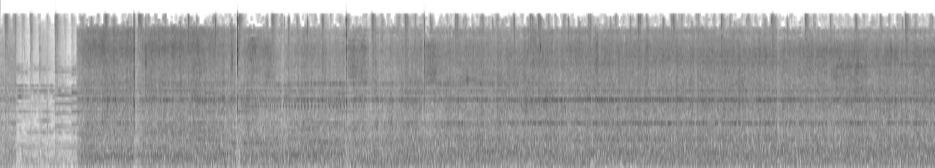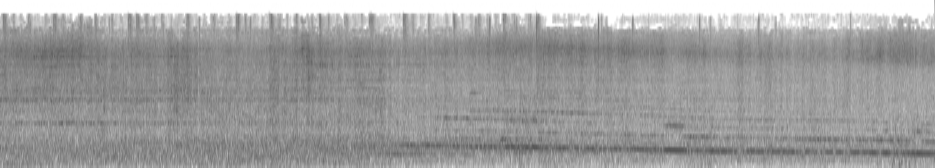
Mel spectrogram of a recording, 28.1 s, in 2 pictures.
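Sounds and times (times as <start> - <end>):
electric train rumbling: 0.0 - 28.0.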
